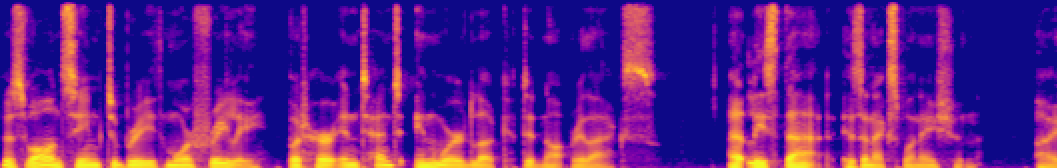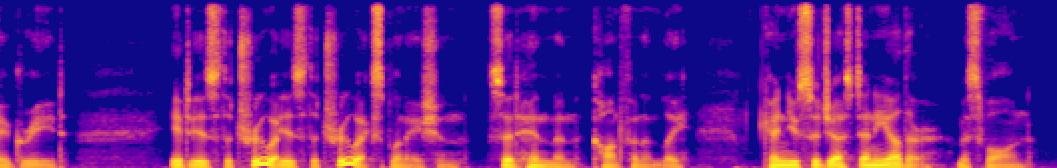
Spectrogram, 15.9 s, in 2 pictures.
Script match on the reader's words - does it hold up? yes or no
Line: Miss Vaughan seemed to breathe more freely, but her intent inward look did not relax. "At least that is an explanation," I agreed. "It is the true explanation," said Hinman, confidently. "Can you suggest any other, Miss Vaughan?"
no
